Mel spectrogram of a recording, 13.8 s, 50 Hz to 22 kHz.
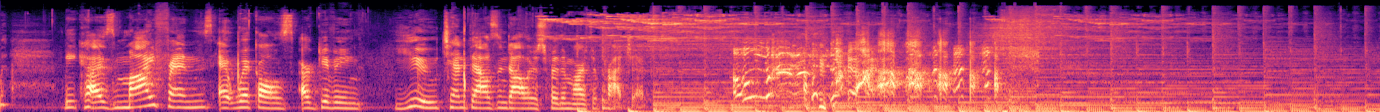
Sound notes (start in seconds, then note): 7.4 laughing; 9.6 upbeat music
